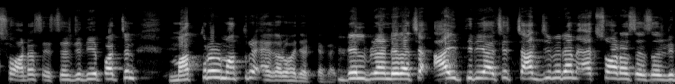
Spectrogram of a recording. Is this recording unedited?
no; 1 cut; at 3.4 s

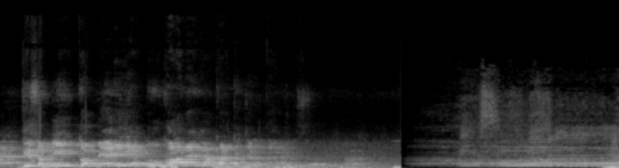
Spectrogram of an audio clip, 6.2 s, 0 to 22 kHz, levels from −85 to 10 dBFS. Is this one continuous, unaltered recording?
no; 1 cut; at 4.0 s

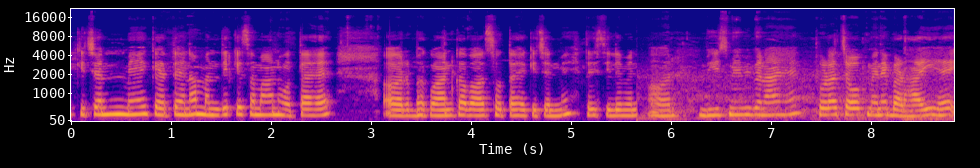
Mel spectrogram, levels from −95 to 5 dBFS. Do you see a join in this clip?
yes; 1 cut; at 5.7 s

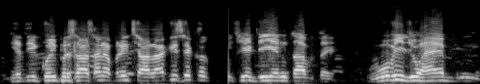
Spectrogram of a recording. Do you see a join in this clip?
yes; 1 cut; at 2.3 s

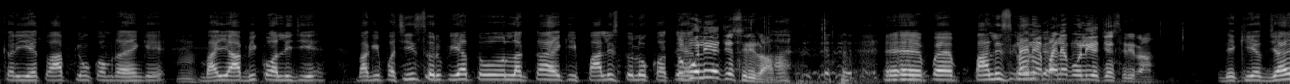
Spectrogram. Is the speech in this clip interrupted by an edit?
no; 0 cuts

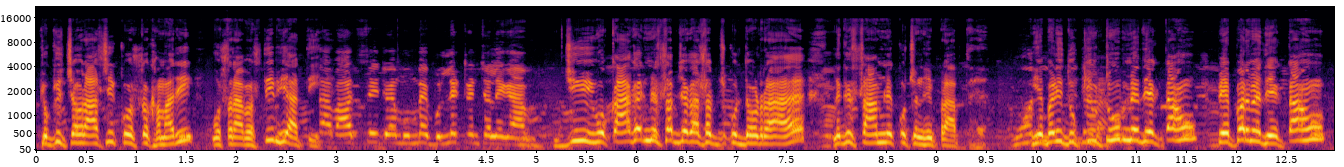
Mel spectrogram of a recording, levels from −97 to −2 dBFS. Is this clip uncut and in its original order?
no; 2 cuts; at 2.9 s, 10.5 s

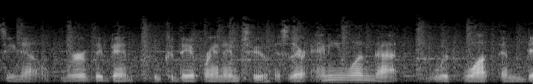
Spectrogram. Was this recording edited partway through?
yes; 1 cut; at 2.8 s

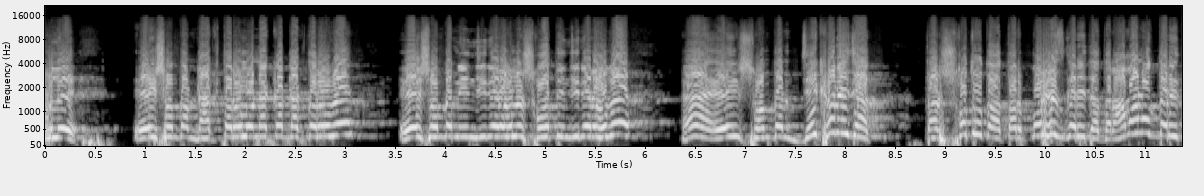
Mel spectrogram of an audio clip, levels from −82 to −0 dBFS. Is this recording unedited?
yes; 0 cuts

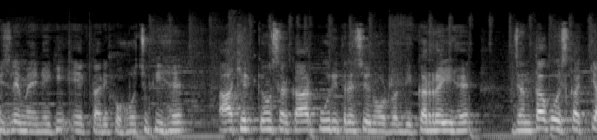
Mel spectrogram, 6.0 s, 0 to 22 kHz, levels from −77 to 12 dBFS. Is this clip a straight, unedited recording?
no; 1 cut; at 2.0 s

